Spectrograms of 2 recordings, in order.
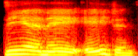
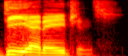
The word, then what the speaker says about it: DNAgents: you're mispronouncing the title it's not dna agents it's yeah yeah yeah yeah right there i did mispronounce it right there oh yeah it's just dn agents right just like batman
